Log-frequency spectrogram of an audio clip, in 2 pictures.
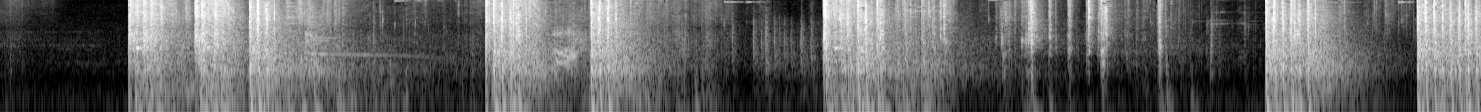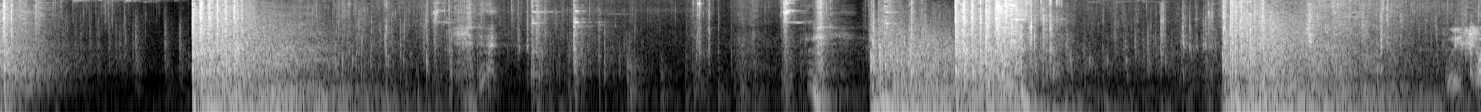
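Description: Gunfire rings out in loud bursts that echo through a large hall.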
